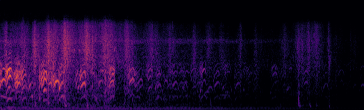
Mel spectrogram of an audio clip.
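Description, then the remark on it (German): A dachshund barks, yips and whimpers in a rapid, busy stream of high-pitched sounds, fairly loud at first, then gradually quieter toward the end. “Im Dackelsack fühlt der Dackel sich wohl, denn er wurde ja ursprünglich als Erdhund für die Baujagd gezüchtet also hat er keine Angst vor der Dunkelheit.”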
